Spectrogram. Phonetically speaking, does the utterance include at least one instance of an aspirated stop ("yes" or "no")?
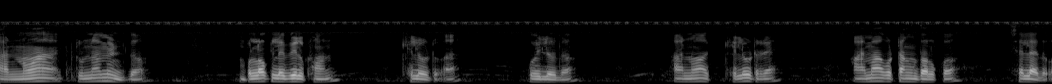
yes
